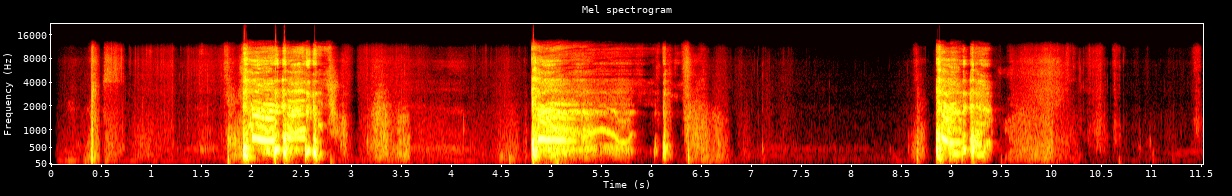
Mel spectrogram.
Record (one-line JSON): {"three_cough_length": "11.5 s", "three_cough_amplitude": 32768, "three_cough_signal_mean_std_ratio": 0.32, "survey_phase": "beta (2021-08-13 to 2022-03-07)", "age": "45-64", "gender": "Female", "wearing_mask": "No", "symptom_cough_any": true, "symptom_runny_or_blocked_nose": true, "symptom_fatigue": true, "symptom_headache": true, "symptom_onset": "1 day", "smoker_status": "Never smoked", "respiratory_condition_asthma": true, "respiratory_condition_other": false, "recruitment_source": "Test and Trace", "submission_delay": "0 days", "covid_test_result": "Negative", "covid_test_method": "RT-qPCR"}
